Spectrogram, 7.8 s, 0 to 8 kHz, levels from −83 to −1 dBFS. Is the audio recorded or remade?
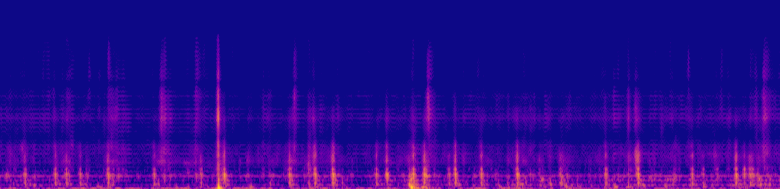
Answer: remade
